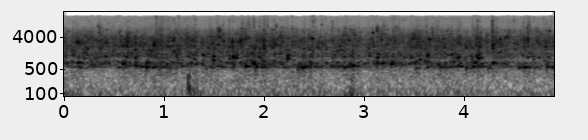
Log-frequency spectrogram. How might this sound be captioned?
Stream in a forest 2
Small stream recorded near a lake in my local forest.
Hope you find it useful. If you like the sounds check my music on streaming services too (search for Tomasz Kucza).
ambient, brook, creek, flow, gurgle, liquid, relaxing, river, stream, water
